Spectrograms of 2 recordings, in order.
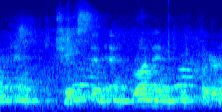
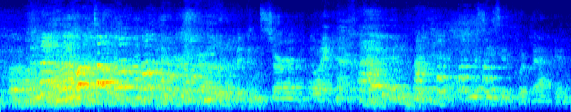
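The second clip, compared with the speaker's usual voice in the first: loud laughter bursting through the story; can't hold the laugh in, slow and giggling; real laughter while telling about the chair; laughing through words; 2 semitones higher, 14 dB louder, slower than usual. Real, not acted. Laughing while retelling funny mishap.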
